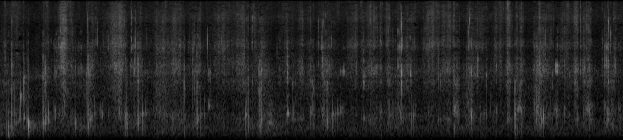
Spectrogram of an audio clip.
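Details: English cream golden retriever, male, indoors licking a peanut-butter-covered Orapup tongue-cleaning brush taped to a tile floor; wet smacking and lapping sounds in quick irregular bursts, with occasional crisp clicks.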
